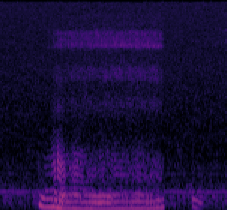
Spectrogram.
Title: Snoring dog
